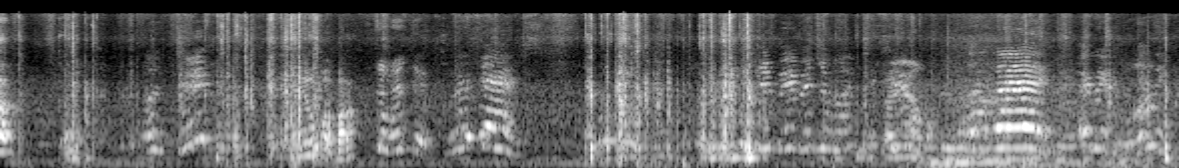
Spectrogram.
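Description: A plastic wrapper crinkles in a woman's hands.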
